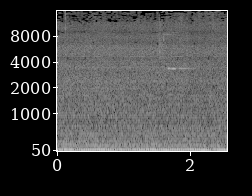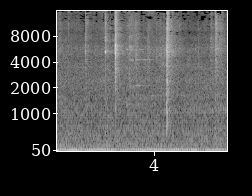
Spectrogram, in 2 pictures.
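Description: A city bus engine idling steadily with a low hum, its door open at the stop. A brief high beep sounds about a second and a half in, and a few sharp clicks and knocks come near the end.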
